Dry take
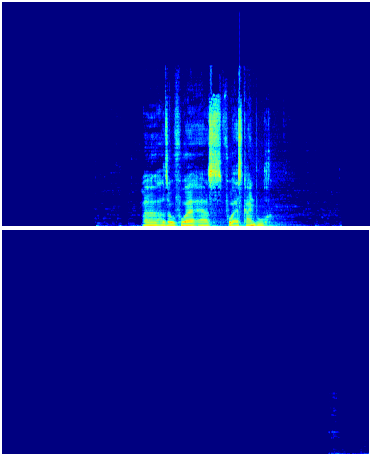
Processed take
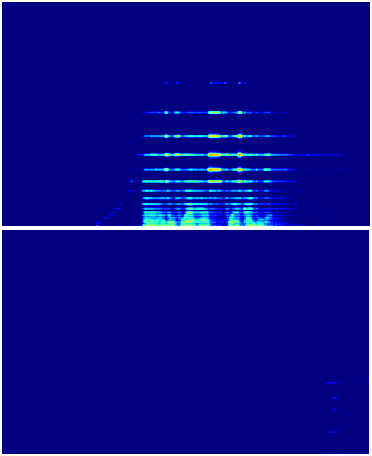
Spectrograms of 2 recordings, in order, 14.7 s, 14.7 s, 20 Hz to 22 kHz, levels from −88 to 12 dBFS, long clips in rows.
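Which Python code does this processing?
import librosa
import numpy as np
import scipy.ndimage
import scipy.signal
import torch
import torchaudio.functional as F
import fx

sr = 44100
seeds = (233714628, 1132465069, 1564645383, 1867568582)

y = fx.freq_snap(x, sr, grid_st=4)
y = fx.filter_sweep_lowpass(y, sr, from_hz=240.0, to_hz=7300.0, start_s=1.69, end_s=2.74, q=6.9)
y = y * 10.0 ** (-12.5 / 20.0)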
